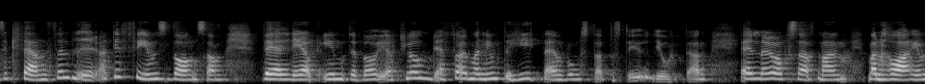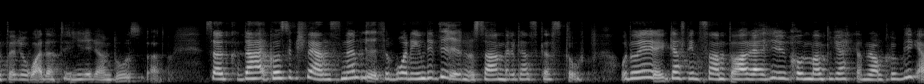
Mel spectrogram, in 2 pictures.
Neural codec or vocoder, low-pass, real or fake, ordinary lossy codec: codec, 16 kHz, 1 kbps, FunCodec, trained on LibriTTS, 50 frames a second; none; fake; none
